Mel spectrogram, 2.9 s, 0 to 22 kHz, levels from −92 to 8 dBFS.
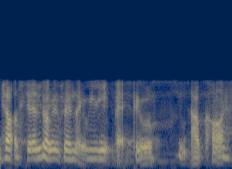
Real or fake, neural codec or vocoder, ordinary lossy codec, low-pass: fake; codec, 16 kHz, 1 kbps, FreqCodec, larger model; none; 3.6 kHz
